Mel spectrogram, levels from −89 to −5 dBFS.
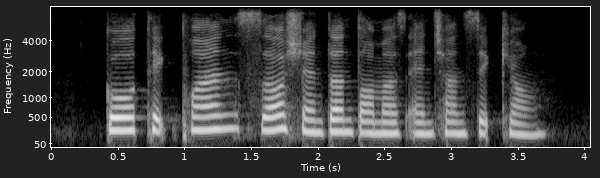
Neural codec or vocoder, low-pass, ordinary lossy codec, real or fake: none; 7.2 kHz; Opus, 16 kbps; real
